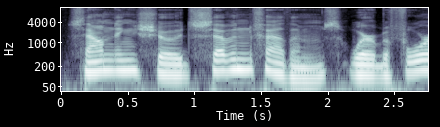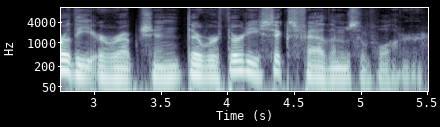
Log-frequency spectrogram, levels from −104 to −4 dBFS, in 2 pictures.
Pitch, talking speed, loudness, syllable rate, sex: 115 Hz, 165 wpm, -18 LUFS, 5.5 syllables/s, male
